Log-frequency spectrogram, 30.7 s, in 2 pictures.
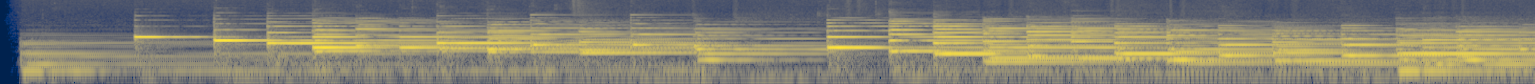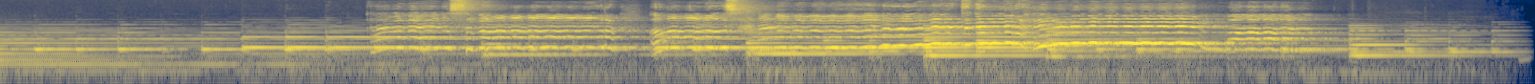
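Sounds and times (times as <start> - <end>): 
piano: 0.1 - 30.7
person singing: 19.0 - 28.8.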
